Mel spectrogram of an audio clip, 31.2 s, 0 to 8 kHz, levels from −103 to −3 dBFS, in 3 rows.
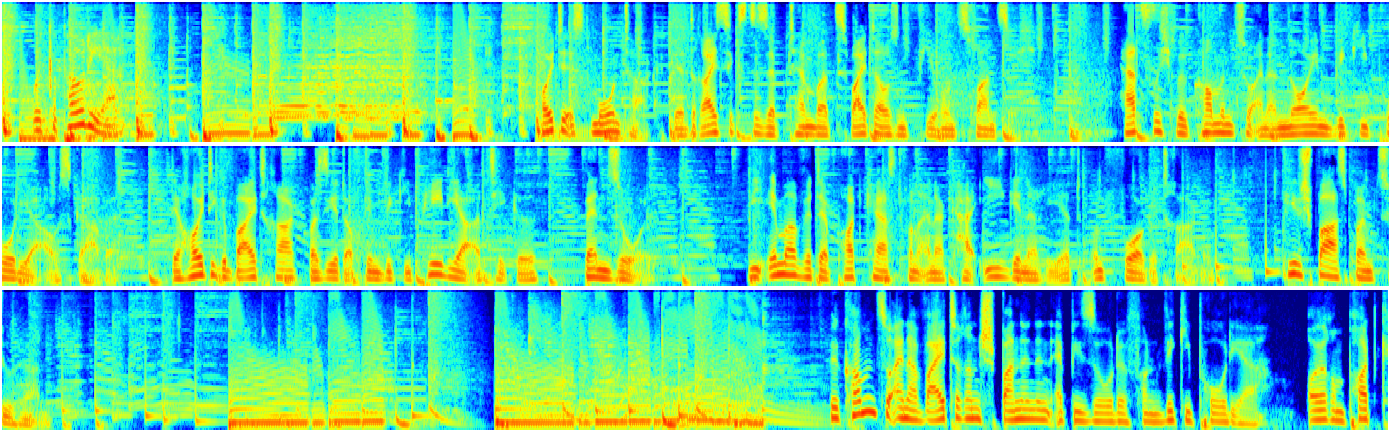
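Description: Nothing goes wrong anywhere in this clip, so there's no technical fault to point to at any moment.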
